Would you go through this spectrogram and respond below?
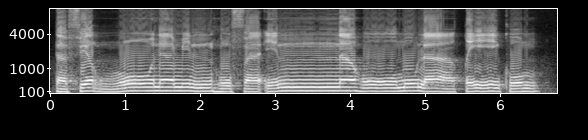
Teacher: Untuk huruf qaf ketika kasrah mulaqi lebih ditebalkan lagi ibu, ya, lebih diperjelas lagi.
